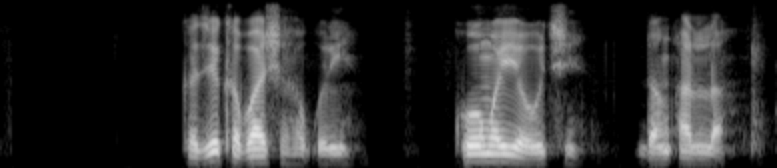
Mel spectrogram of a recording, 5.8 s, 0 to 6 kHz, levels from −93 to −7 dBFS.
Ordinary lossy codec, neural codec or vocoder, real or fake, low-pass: none; none; real; 5.4 kHz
